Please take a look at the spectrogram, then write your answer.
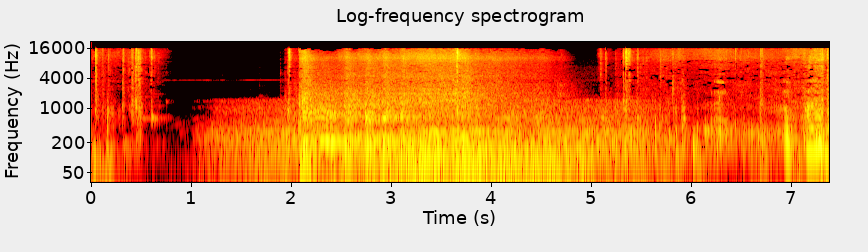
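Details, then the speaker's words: Lada Priora petrol engine starts and idles evenly with a light, regular tick from the top end, louder than before. Head teardown found worn camshafts; the owner suspects the exhaust camshaft side. Earlier bearing shell replacement did not cure it. "На видео, я думаю, там слышно, как цокает. Так двигатель работает ровно, все. И, мне кажется, звук исходит со стороны распредвала выпускного."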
